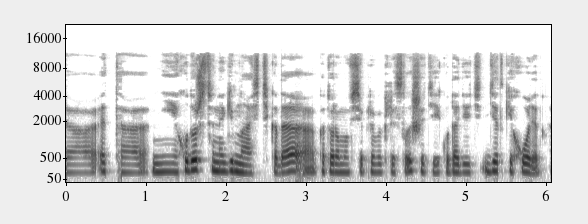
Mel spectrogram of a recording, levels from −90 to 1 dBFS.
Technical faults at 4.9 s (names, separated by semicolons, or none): Bluetooth LC3 compression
